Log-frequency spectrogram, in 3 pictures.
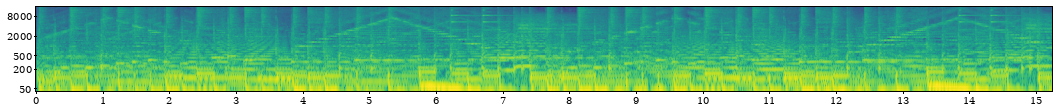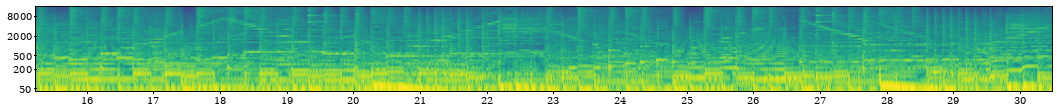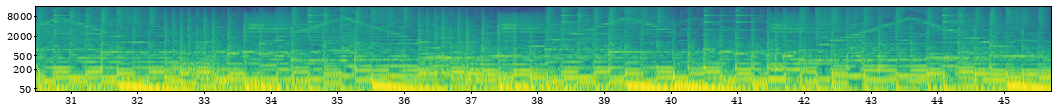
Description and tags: Original Music loop at 126 BPM Key of E minor.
